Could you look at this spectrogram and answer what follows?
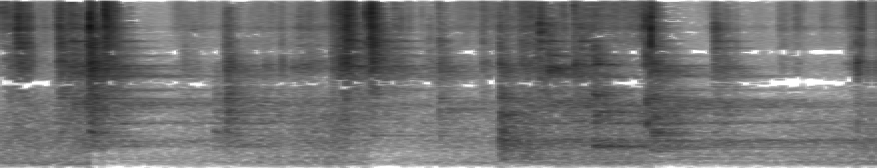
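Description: Metal clinks and rattles from hand tools and the disconnected motor wire leads knocking against the sheet-metal top and fan grille of an outdoor condenser unit. There are about six separate clinks, spread out at irregular intervals.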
